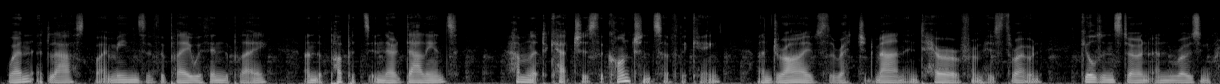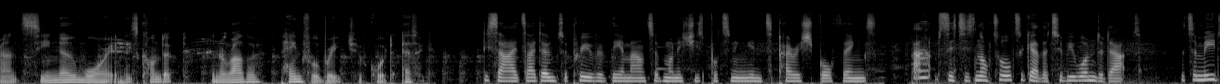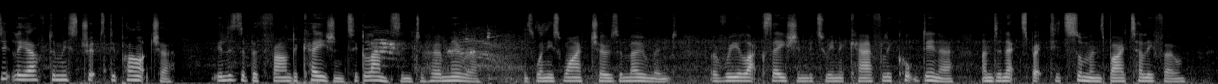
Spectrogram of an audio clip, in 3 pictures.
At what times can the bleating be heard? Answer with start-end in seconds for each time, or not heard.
not heard.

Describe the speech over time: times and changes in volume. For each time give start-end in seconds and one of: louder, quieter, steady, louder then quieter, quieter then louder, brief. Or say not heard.
0.1-36.2 steady.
